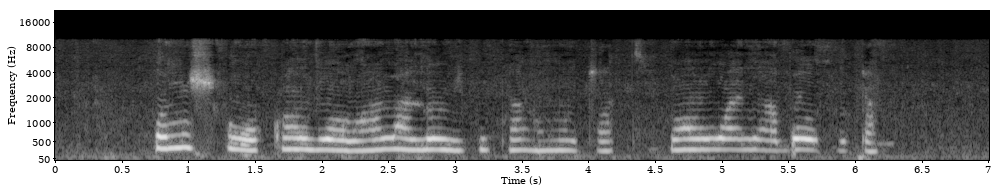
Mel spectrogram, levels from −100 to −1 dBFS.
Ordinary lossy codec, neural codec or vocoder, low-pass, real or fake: Opus, 64 kbps; codec, 24 kHz, 3 kbps, HILCodec; 9.9 kHz; fake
